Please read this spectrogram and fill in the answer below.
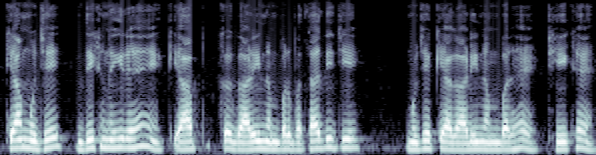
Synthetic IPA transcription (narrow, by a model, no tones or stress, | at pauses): kjaːmʊd͡ʒʱed̪ɪkʰnɐɦĩɾɐɦẽkḭaːpkeɡaːɽinɐ̃mbəɾbɐt̪ad̪iːd͡ʒieː | mʊd͡ʒʱekjaːɡaːɽinɐ̃mbəɾɦɛːʈʰiːkɦɛː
